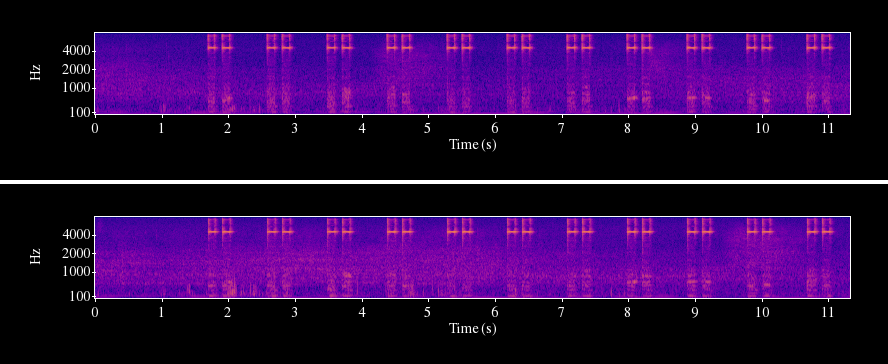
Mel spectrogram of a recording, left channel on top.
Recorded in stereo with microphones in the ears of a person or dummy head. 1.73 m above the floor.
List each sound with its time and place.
1.7 s an alarm: 70° left (ahead or behind), 1.7 m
